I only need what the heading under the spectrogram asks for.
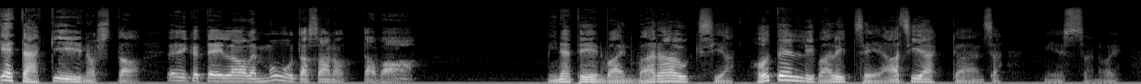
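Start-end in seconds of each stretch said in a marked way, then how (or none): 0.0-4.2 angry, appalled, high-pitched temper-lost outburst. Kl to the hotel man, outraged that the gift was returned; losing temper. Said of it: "oli pöyristynyt lahjan palauttamisesta ja menetti malttinsa".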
